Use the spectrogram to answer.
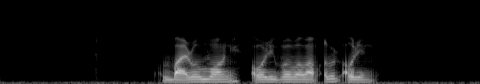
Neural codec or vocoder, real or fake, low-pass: autoencoder, 22.05 kHz, a latent of 192 numbers a frame, VITS, trained on many speakers; fake; 3.6 kHz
